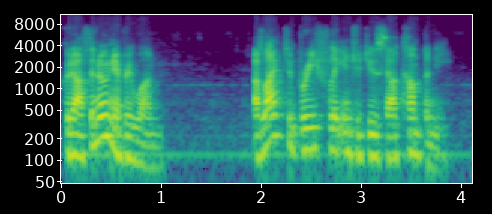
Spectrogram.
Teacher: how the intonation is either partially falling or falling at the end of each thought group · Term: falling intonation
